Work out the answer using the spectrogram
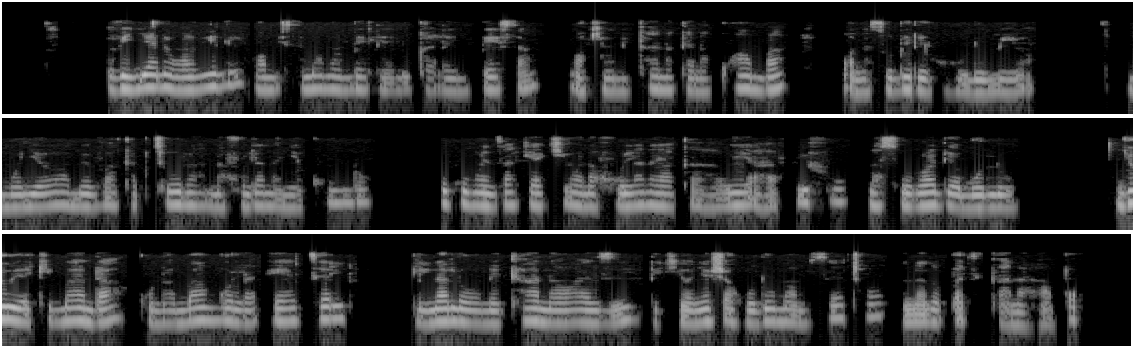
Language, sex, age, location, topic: Swahili, female, 25-35, Mombasa, finance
